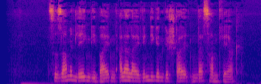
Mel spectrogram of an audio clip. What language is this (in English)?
German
